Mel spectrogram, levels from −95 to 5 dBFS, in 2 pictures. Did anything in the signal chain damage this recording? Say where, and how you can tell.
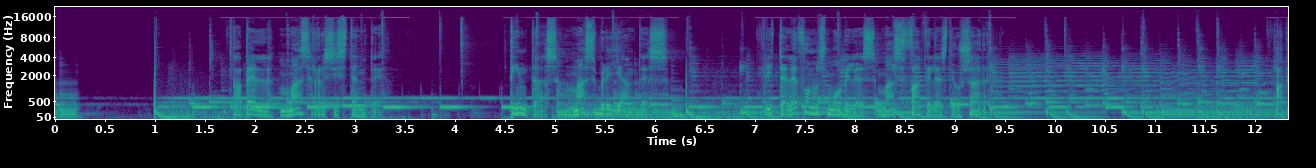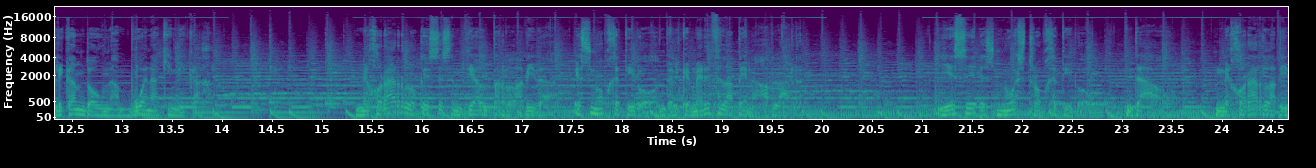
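No, nothing in the signal chain has damaged this audio. No stage from capture through to playback leaves any trace I can hear.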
